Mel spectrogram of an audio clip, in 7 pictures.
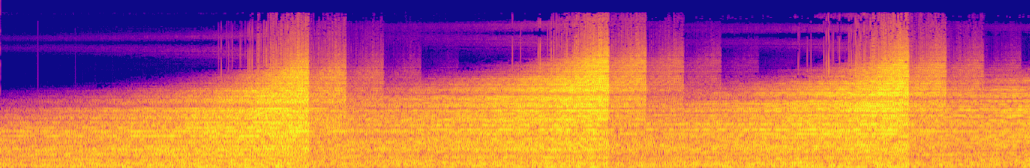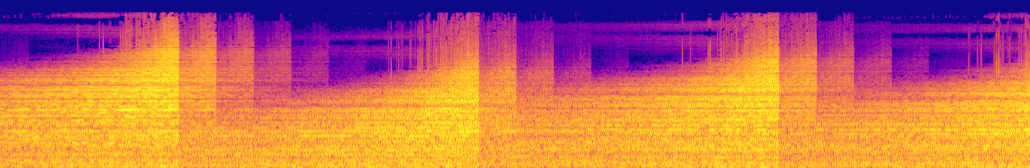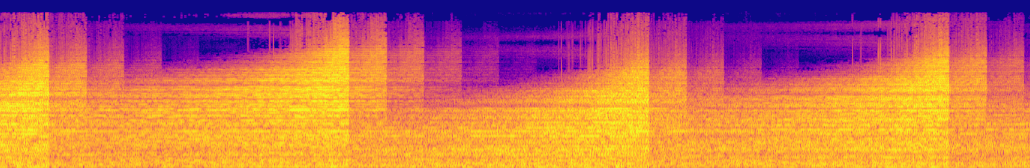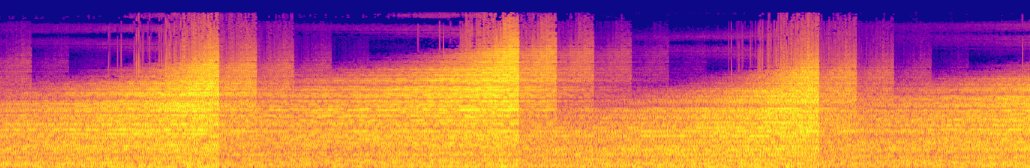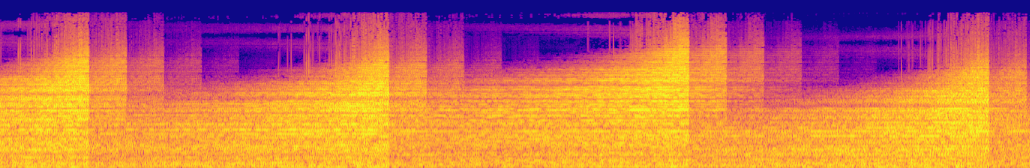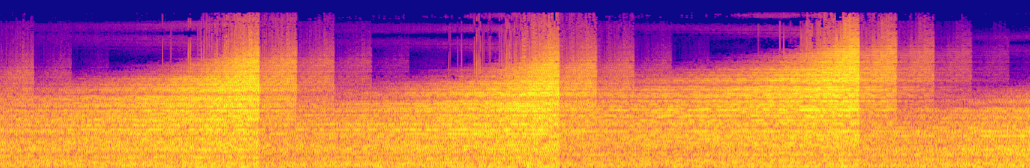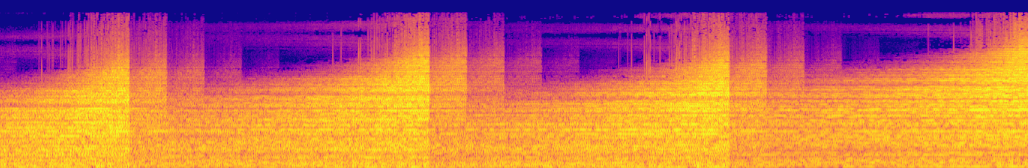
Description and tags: Build Up Tune
A tune that builds up an anxious atmosphere.
anxious, atmos, atmosphere, background-sound, creepy, drama, dramatic, Gothic, haunted, hell, horror, macabre, nightmare, phantom, scary, sinister, spooky, terror, thrill, weird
